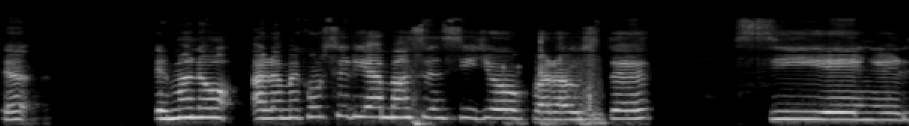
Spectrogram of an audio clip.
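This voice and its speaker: A woman's speech carries ordinary pitch variation, set against music in the background. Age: 70s. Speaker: church member student. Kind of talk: class discussion.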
